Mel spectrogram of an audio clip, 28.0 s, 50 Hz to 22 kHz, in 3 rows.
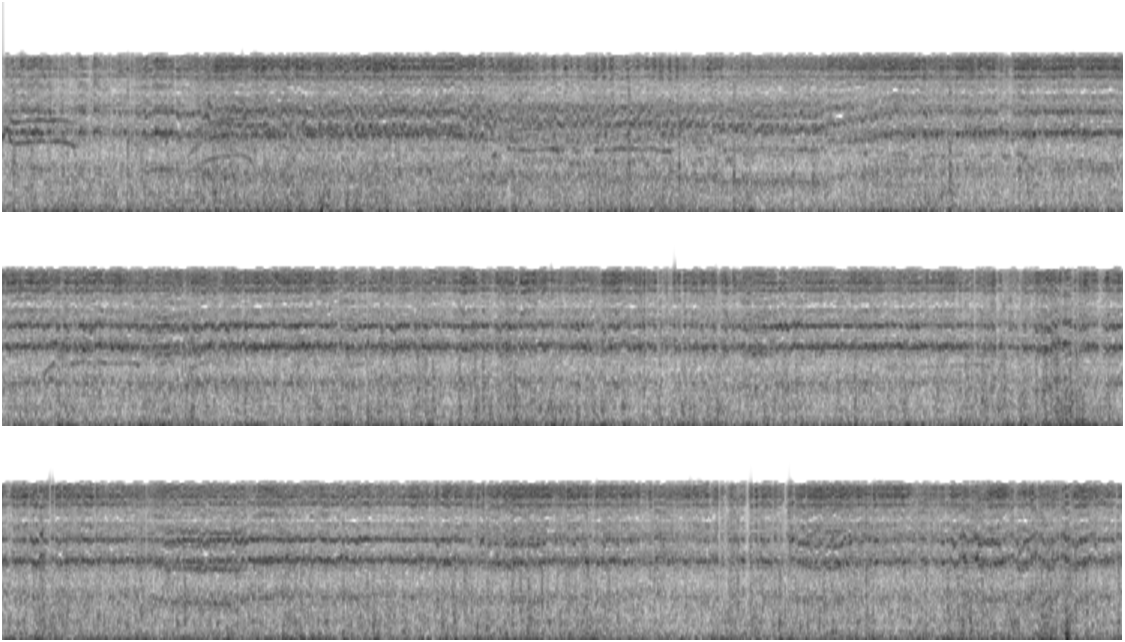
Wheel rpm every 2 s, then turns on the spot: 230, 210, 180, 170, 220, 230, 230, 230, 230, 230, 230, 230, 230, 230.
none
